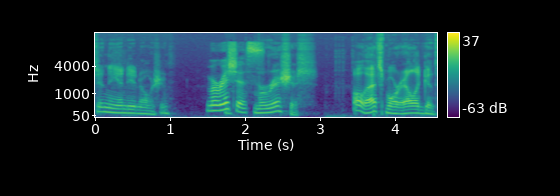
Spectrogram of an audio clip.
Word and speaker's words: Mauritius: A new location, Port of Call in Port Louis, Mauritius. Is that how you say it? Yes. Look that up, Reavers. Mauritius.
